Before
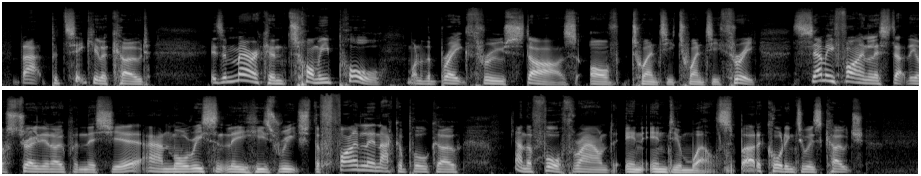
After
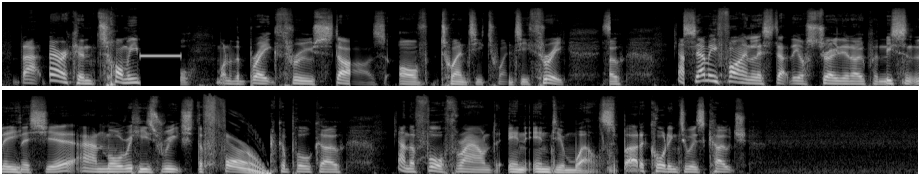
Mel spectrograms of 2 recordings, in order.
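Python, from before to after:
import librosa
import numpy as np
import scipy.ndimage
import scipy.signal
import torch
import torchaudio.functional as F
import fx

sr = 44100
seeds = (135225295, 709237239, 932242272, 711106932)

y = fx.edit(x, sr, fx.cut(start_s=0.48, length_s=1.91),
    fx.bleep(start_s=3.29, length_s=0.41, hz=1570.0, db=-19.5),
    fx.fade_in_span(start_s=5.39, length_s=0.67),
    fx.fade_out_span(start_s=6.59, length_s=0.39),
    fx.move(start_s=11.13, length_s=0.51, to_s=10.02),
    fx.tape_stop(start_s=12.42, length_s=0.61),
    fx.duplicate(start_s=13.62, length_s=0.74, to_s=7.99), tone=tone)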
